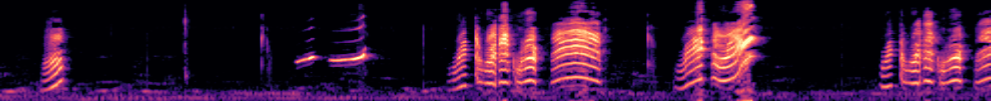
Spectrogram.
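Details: A pet Indian ringneck (rose-ringed) parakeet talking in Hindi and whistling gives bursts of shrill, whistled mimicked speech, harmonic phrases with rising and falling notes, separated by short pauses.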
